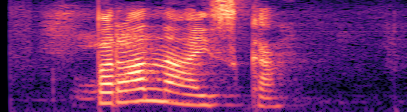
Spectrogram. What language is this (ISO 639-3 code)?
rus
